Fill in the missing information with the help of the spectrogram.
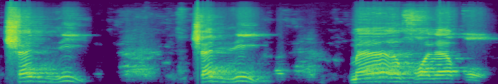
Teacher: Ditipiskan syaddi, syaddi, syaddi ma khalaqu. La-nya tipis, qafnya tebal.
